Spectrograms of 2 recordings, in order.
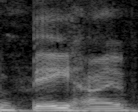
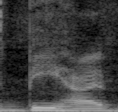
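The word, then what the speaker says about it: Beyhive: Why did you say Bayhive, by the way? That's how it's spelled. It's Beehive.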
